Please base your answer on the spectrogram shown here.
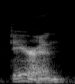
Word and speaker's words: Dahron: rho and da on d a h r o n Darren.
